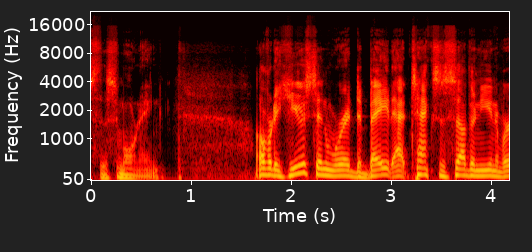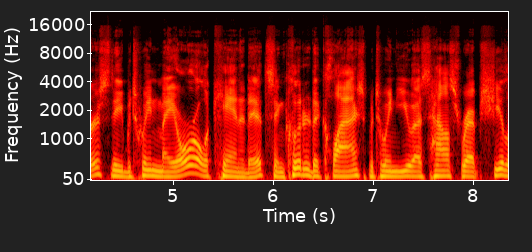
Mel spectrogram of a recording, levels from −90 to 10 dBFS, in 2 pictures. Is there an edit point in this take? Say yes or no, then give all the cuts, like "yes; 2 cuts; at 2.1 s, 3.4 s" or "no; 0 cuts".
no; 0 cuts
